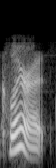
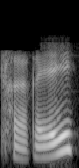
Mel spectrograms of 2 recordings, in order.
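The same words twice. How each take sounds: First: The word is said with an English pronunciation. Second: The word is said with a French pronunciation. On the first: "find that a hard word to pronounce, so it became claret" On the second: "my French pronunciation isn't that great, but it'd probably be more like claret"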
